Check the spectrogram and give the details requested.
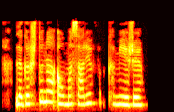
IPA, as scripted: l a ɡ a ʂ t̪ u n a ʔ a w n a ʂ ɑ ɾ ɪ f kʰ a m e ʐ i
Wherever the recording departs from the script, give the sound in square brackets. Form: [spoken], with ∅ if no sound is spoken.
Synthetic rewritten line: l a ɡ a ʂ t̪ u n a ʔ a w [m] a [s] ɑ ɾ ɪ f kʰ a m e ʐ i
